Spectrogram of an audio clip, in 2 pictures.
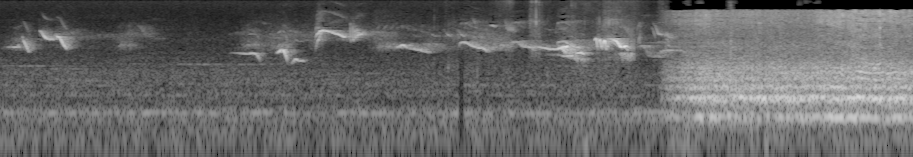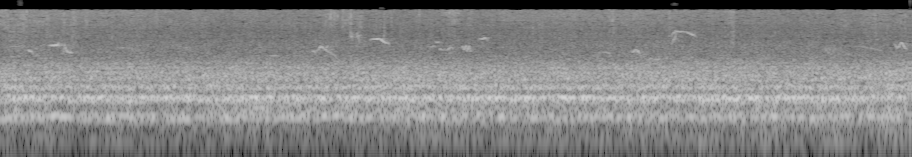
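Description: A dense, loud drone of honey bees in a defensive swarm attack, after a few seconds of bird chirps.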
